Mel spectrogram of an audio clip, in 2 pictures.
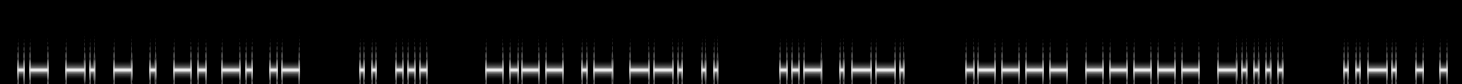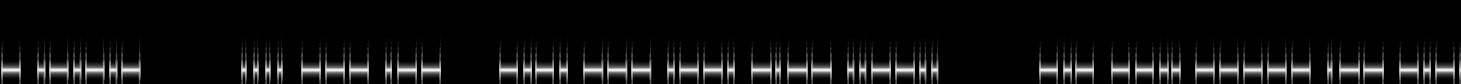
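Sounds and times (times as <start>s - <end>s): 
Koch Morse code beeps: 0.2s - 3.0s, 4.9s - 7.2s, 7.8s - 9.1s, 9.7s - 12.8s, 13.6s - 16.0s, 17.1s - 19.0s, 19.6s - 24.0s, 25.0s - 29.2s.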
